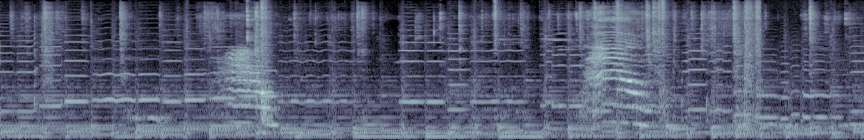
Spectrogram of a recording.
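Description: A person imitates a cat's meow at home where pigeons are being kept away from lentils, with two drawn-out meow-like calls near the middle and end over a constant tonal background hum.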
